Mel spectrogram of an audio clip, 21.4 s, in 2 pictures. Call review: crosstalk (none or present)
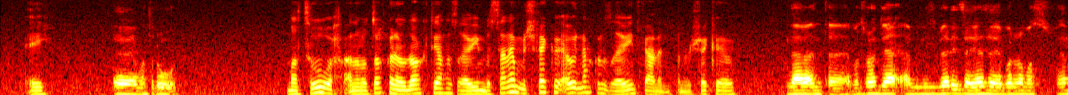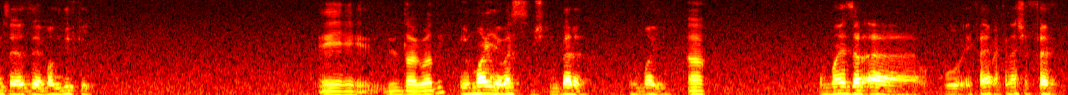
none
